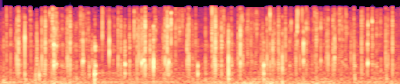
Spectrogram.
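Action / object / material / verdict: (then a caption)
tap / plastic paddle hairbrush / plastic / none. A black plastic paddle hairbrush is held close to the microphone in both hands while long, pointed acrylic nails tap and scratch its hollow plastic back. The result is a steady stream of quick, dry clicks and crackly scrapes with a bright, crisp edge and no ringing after each contact.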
